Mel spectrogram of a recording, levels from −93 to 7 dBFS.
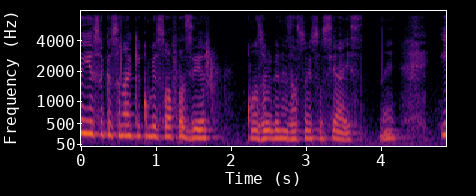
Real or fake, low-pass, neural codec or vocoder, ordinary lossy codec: fake; 7.2 kHz; vocoder, 44.1 kHz, 128 mel bands every 512 samples, BigVGAN v2; none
